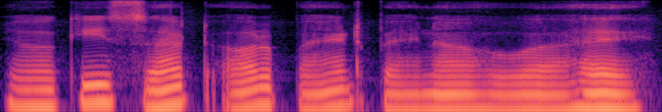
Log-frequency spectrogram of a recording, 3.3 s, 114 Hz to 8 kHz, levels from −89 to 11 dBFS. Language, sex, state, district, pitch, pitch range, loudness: Hindi, male, Jharkhand, Ranchi, 120 Hz, 110-135 Hz, -18 LUFS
